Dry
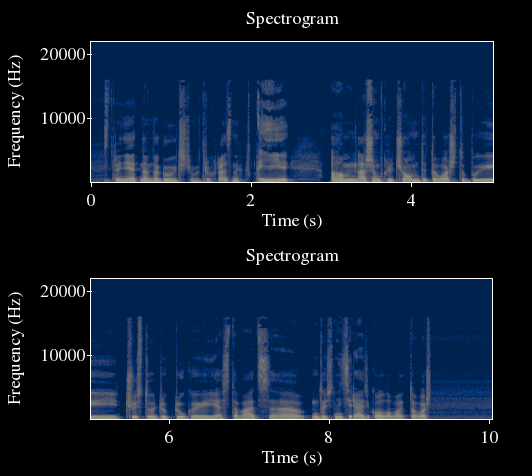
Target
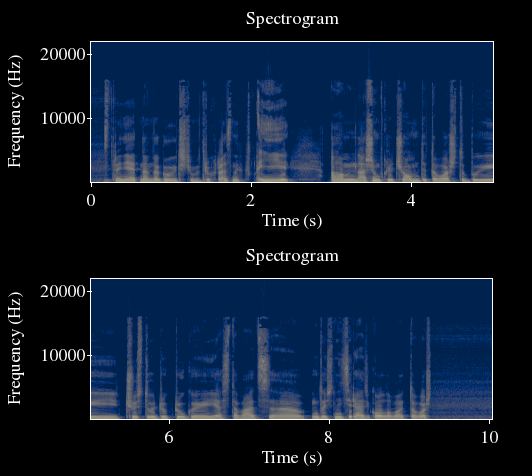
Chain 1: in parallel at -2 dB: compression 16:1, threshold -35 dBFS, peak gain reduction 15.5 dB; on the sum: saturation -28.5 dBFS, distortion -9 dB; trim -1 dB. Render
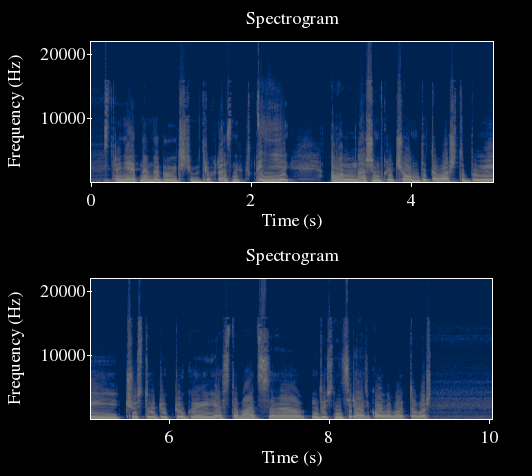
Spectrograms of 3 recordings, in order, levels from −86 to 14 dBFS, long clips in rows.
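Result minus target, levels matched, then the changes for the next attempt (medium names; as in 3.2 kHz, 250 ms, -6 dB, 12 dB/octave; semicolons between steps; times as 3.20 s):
saturation: distortion +14 dB
change: saturation -16.5 dBFS, distortion -22 dB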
